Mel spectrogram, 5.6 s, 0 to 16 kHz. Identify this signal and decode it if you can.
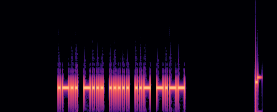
Morse code, heard as a keyed tone, about 29 wpm, 700 Hz. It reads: LB5UY
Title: Code Groups - 5 Letter:Numbers - 28wpm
